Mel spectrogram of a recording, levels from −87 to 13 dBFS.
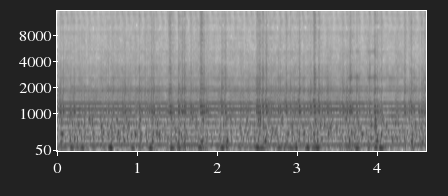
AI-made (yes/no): yes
